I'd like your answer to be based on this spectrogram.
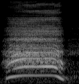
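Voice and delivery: high startled scream. A narrator's reading. Boys seeing the mud monster, screaming. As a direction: shriek in sudden terror. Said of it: "they screamed".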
